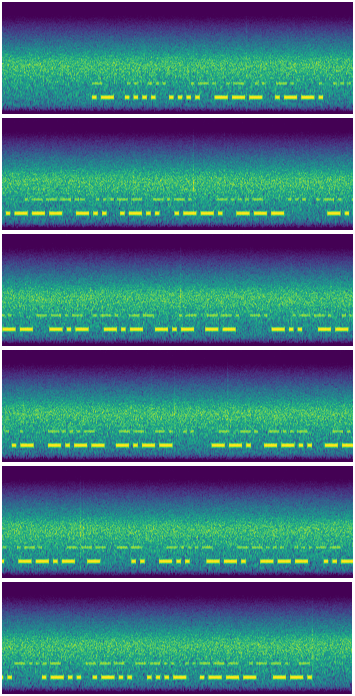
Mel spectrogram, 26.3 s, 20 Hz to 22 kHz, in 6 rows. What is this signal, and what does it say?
Morse code, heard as a keyed tone, hand-sent with a paddle, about 22 wpm, 620 Hz, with radio static and a weaker station near 1130 Hz. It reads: AHHOP JDLPO YKKKM DMAYY GZMQT IDGOF LLVJG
